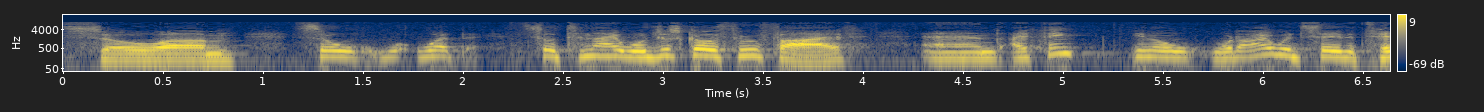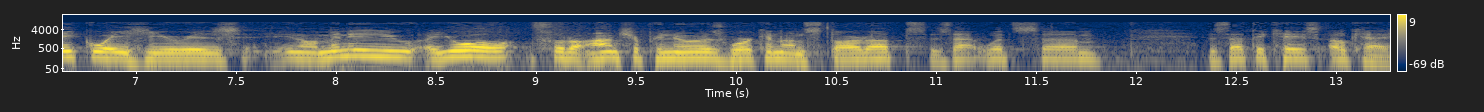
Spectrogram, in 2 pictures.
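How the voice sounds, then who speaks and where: A man with a New York accent speaks at a fairly high pitch with lively intonation. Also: moderate pace. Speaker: corporate lawyer. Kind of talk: live presentation to audience. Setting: live event with audience, streamed. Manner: casual, conversational with fillers.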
